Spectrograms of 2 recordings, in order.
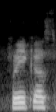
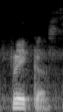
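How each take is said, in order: Both takes have the same delivery.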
